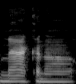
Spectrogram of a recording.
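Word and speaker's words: Mackinac: I know it's spelled M A C K I N A C, but you pronounce it like Mina, or at least that's how I've only ever heard it pronounced. But the Machina Bridge is one of the longest suspension bridges in the world.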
